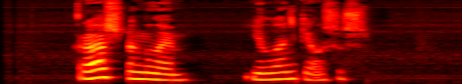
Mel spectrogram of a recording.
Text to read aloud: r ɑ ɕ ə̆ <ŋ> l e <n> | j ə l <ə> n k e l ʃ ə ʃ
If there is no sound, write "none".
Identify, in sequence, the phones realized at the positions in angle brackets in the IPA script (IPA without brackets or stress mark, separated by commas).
ŋ, m, ɑ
